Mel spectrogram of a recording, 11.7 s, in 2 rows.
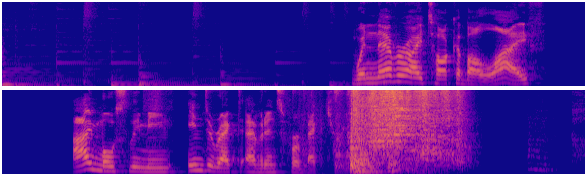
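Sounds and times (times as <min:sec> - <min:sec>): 
speech: 0:03.5 - 0:05.5, 0:06.6 - 0:09.7
picture frame falling and smashing on floor: 0:09.1 - 0:10.6.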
